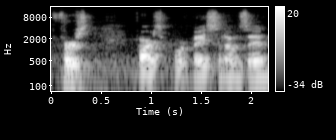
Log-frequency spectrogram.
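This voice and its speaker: Noticeable background noise and audible room echo surround the recording. A man talks in an American accent at a fairly low pitch. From US Midwest (Kansas). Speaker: war veteran and history teacher. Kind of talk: interview testimony. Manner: halting.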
